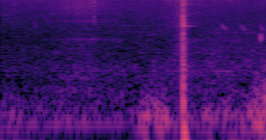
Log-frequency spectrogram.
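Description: Low wind rumble on the microphone, with one sharp click a little past halfway.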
